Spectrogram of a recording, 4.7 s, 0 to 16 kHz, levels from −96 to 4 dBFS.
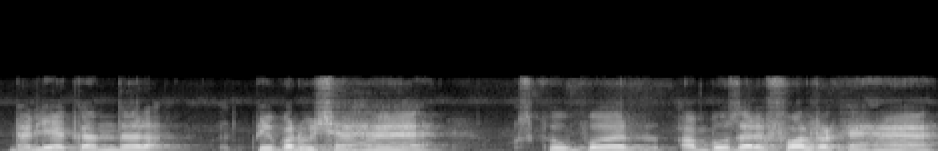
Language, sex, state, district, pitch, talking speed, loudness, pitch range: Hindi, male, Jharkhand, Garhwa, 160 Hz, 180 wpm, -16 LUFS, 125-170 Hz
